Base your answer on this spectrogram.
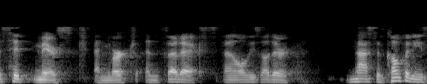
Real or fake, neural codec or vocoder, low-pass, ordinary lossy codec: fake; codec, 16 kHz, 0.8 kbps, ZipCodec; 7.2 kHz; MP3, 24 kbps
